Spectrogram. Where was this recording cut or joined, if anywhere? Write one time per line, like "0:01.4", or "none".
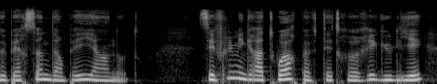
none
